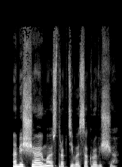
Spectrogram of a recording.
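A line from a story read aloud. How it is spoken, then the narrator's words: Very quiet. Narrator (Russian): совсем тихо произнес Амир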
